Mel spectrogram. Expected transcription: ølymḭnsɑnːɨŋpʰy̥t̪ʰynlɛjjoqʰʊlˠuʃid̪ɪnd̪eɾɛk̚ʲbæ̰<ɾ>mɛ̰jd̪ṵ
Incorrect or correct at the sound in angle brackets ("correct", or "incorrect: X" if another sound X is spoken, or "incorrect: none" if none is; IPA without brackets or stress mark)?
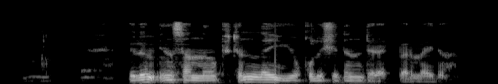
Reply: correct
